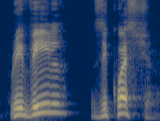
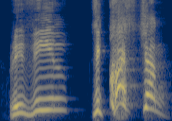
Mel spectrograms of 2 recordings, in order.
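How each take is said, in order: First: It is said with low energy. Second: It is said with high energy.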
